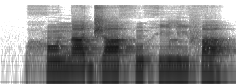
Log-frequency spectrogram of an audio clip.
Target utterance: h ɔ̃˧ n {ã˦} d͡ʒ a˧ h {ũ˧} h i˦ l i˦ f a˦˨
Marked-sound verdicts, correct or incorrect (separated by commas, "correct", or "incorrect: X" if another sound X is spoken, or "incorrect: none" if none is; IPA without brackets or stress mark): incorrect: a˦, incorrect: ũ˦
